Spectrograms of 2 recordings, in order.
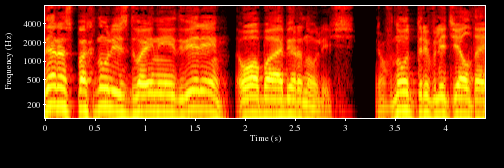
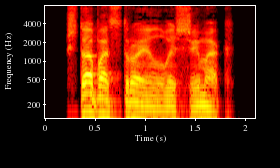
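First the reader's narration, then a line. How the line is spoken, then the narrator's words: Cold inquiry. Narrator (Russian): Холодно осведомился он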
